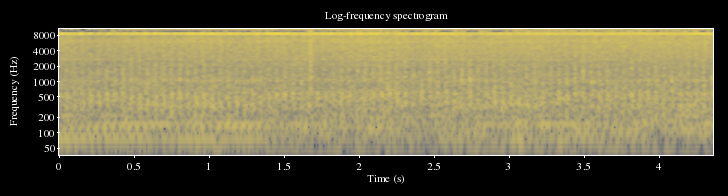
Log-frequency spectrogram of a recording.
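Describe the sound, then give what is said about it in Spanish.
A police helicopter takes off with a loud, steady, continuous rotor and engine roar. The thick noise stays level throughout, with no voices heard. “un helicóptero de la policía recoge al escritor y Amelia lo acompaña. Unos agentes los guían hasta el aparato, donde ambos suben para luego iniciar el despegue.”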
